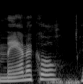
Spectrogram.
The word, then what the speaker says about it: manacle: If you're talking about games or anything, it's a manticle of sorts. – You mean a manacle? – Yeah, a manacle. – I thought you said manticle. – I think I did. I think I said it wrong.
